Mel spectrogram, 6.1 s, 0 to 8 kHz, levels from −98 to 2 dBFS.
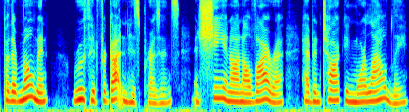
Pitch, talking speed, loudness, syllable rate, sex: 205 Hz, 175 wpm, -19 LUFS, 5.2 syllables/s, female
